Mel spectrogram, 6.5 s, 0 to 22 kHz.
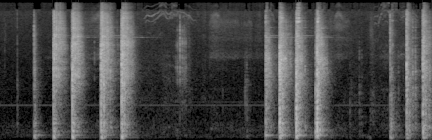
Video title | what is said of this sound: IT Range 500 Base Unit with Three Drawers Assembly | Tap it until the sound changes.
